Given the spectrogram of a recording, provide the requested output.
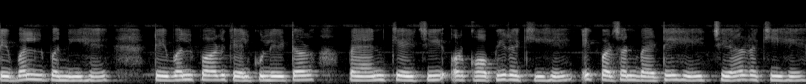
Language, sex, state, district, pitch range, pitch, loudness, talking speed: Hindi, female, Chhattisgarh, Bilaspur, 190-210 Hz, 195 Hz, -12 LUFS, 150 wpm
